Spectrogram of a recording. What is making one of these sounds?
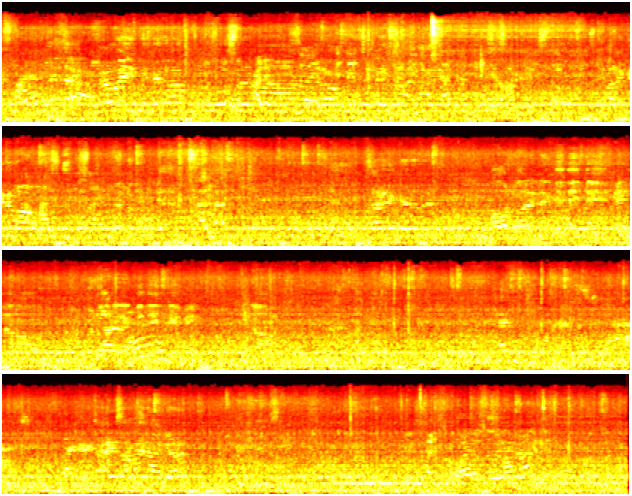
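A bus engine hums steadily with a low rumble as the bus drives along.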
